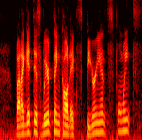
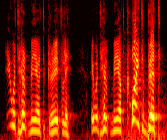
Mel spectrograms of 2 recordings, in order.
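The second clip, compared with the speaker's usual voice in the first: put-on oddly accented, eager character voice; goofy put-on voice with swooping pitch; put-on sidekick character; 2 semitones higher than usual. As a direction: plead as a quirky sidekick. Second character voice asks.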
